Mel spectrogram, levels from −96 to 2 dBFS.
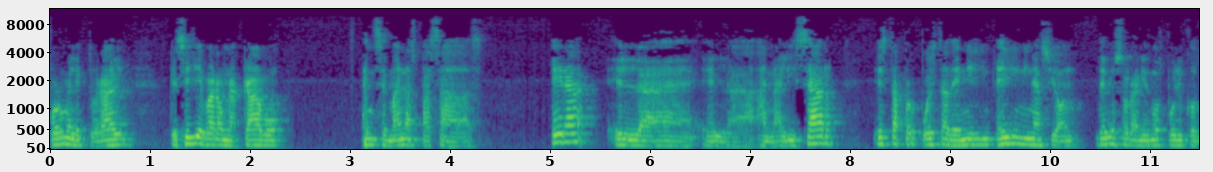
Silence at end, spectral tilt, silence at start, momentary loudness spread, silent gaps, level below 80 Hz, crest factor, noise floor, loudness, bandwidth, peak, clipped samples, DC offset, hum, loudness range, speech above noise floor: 0 s; -7 dB/octave; 0 s; 10 LU; none; -60 dBFS; 20 dB; -61 dBFS; -23 LUFS; 9.8 kHz; -4 dBFS; under 0.1%; under 0.1%; none; 3 LU; 39 dB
